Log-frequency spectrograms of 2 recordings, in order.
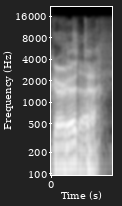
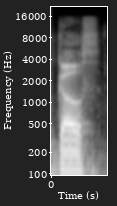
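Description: First: The name is said with an r-like sound. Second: The name is said without an r-like sound. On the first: The speaker calls it right. "There's a secret R in there" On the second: The speaker calls it wrong. "my whole life I thought it was Goethe"

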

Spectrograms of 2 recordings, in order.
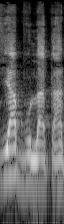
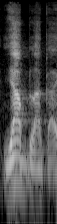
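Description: First: An extra vowel sounds between the b and l. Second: The b and l join with no vowel between. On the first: The speaker calls it wrong. "Not Yabulaka" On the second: The speaker calls it right.

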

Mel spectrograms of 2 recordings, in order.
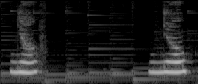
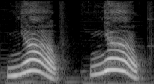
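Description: First: The meowing is said quietly and softly. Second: The meowing is said loudly and strongly. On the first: The call is too faint to be heard. "Спочатку покличемо тихенько" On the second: The call is heard from far away. "Тож покличемо їх голосно"

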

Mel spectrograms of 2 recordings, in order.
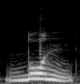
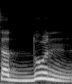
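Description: First: The consonant is the heavy emphatic dad sound. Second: The consonant is a light plain dal sound. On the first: The speaker calls it right. "ضن وليس الدن" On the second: The speaker calls it wrong. "وليس الدن"

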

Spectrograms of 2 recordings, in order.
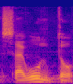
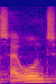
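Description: First: The last syllable of the word is pronounced. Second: The last syllable is dropped from the word. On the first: The speaker calls it right. "Que no, Pepe, Sagunto" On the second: The speaker calls it wrong. "se come la última sílaba"

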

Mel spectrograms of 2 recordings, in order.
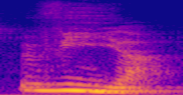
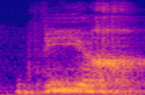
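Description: First: The R is a vowel sound like A. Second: The R is a clear consonant sound. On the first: The speaker calls it right. "du sagst wir. Also sprichst du A aus und nicht R" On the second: The speaker calls it wrong. "Du sagst nicht wir"

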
